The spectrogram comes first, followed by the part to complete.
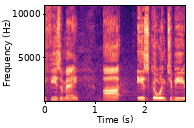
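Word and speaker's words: Fils-Aimé: you pronounce his surname it's Reggie by Sammy feyza may feyza may reggie fils-aime a is going to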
